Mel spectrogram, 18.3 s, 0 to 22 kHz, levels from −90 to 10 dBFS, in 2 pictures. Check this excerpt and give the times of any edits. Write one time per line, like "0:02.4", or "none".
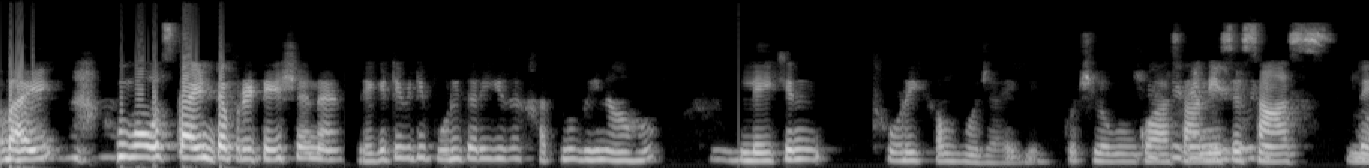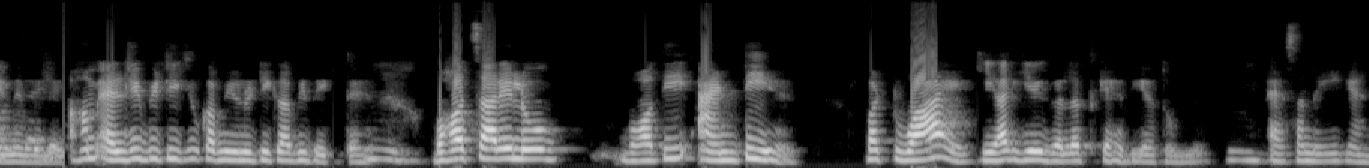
0:02.3
0:09.6
0:15.6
